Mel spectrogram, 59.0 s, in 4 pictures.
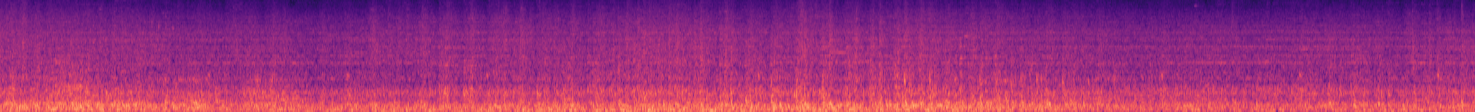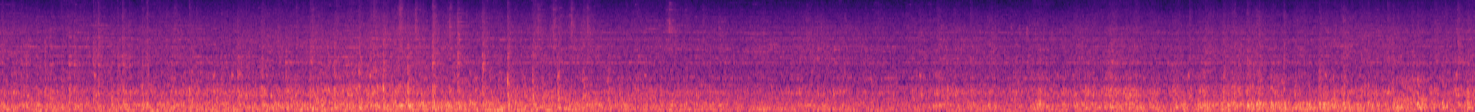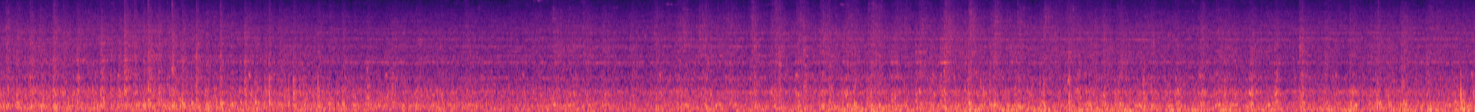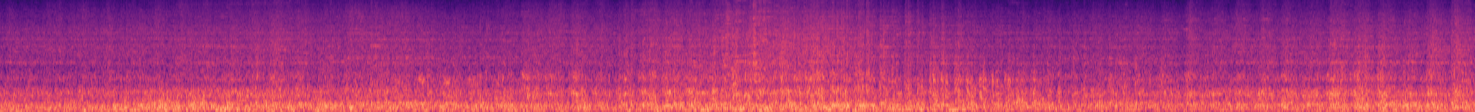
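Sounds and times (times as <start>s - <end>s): wheels clicking over rail joints: 0.0s - 21.9s, 34.9s - 59.0s
freight train rumbling and rattling: 0.0s - 59.0s.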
